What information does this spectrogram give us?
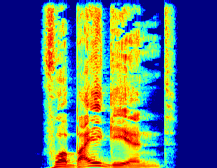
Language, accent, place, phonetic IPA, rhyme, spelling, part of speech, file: German, Germany, Berlin, [foːɐ̯ˈbaɪ̯ˌɡeːənt], -aɪ̯ɡeːənt, vorbeigehend, verb, De-vorbeigehend.ogg
- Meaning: present participle of vorbeigehen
